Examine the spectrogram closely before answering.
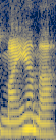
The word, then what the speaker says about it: Miami: Take, for instance, the town of Miami, spelled like Miami, Florida, but pronounced Miami after the Miami Indian tribe.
